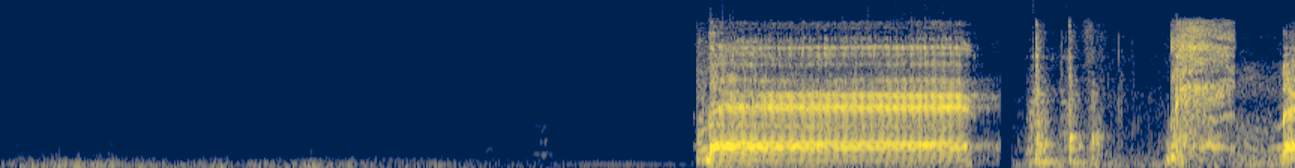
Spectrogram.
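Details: One long, loud, rumbling burp lasting about two seconds after quiet rustling, followed by shorter voiced bursts; burping.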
